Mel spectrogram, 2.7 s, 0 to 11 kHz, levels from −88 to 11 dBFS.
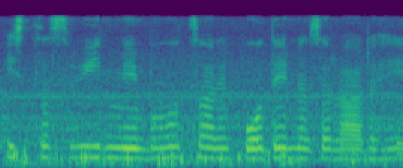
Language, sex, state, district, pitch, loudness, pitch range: Hindi, female, Haryana, Jhajjar, 205 Hz, -15 LUFS, 195-215 Hz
